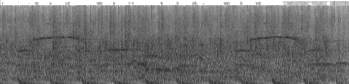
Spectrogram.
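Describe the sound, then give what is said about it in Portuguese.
A crowd applauds loudly and continuously for about five seconds as the next dancer, Tinderella, is welcomed onto the stage, with a few whistles rising above the clapping and a steady, regular low thumping underneath. “E agora, recebam no palco, com muitos aplausos, a nossa próxima dançarina, Tinderella!”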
